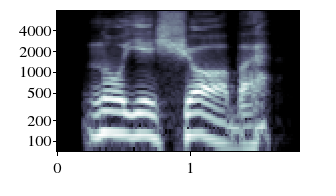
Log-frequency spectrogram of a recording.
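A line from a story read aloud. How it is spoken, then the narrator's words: Scoffing snort. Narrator (Russian): хмыкнула мисс Джейн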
